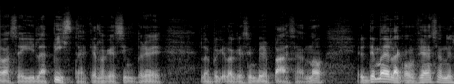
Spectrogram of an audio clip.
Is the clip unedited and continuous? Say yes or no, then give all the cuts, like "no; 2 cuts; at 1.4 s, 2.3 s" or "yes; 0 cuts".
yes; 0 cuts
